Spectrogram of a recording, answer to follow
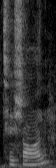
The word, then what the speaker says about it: Touchon: Carrot touchon.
